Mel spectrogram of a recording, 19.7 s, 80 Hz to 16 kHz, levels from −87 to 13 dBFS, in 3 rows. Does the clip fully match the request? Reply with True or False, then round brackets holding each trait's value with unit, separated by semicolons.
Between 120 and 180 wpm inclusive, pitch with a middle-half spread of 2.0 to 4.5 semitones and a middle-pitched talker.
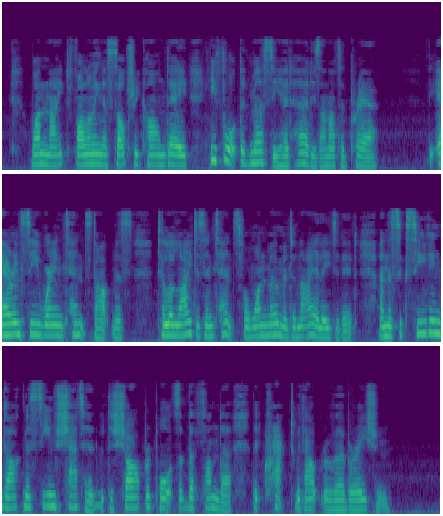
True (150 wpm; 3.2 semitones; 180 Hz)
